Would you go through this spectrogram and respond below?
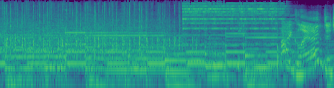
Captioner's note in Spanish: música alegre; niños vitoreando; suena la campana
